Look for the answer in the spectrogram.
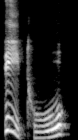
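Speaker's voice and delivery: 地图 said with clear Mandarin tones; teacher demo of 地图; careful Mandarin model. Shown as a demonstration. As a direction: model 地图 for learners. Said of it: "इसकी practice करेंगे".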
